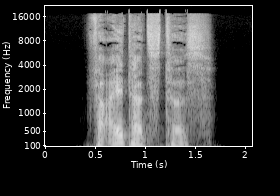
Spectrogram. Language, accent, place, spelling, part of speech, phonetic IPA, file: German, Germany, Berlin, vereitertstes, adjective, [fɛɐ̯ˈʔaɪ̯tɐt͡stəs], De-vereitertstes.ogg
- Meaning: strong/mixed nominative/accusative neuter singular superlative degree of vereitert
